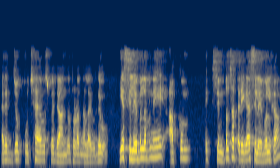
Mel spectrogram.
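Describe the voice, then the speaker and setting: A man's voice: a little high, fairly quick, darkish tone. A man teaching English grammar in a live online class, chatty and teasing, repeating cues to pay attention. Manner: teasing, chatty, keeps repeating "ध्यान देना" and "ठीक है जी". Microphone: online class stream mic. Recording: dull lo-fi stream audio.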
